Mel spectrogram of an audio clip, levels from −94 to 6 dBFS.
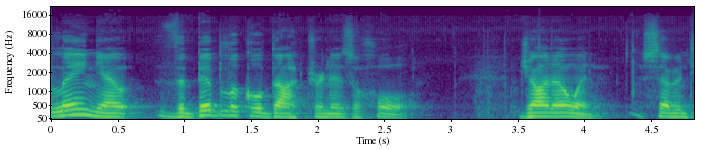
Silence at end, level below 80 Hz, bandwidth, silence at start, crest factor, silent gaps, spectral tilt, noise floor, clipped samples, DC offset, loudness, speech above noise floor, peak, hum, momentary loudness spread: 0 s; -54 dBFS; 12.5 kHz; 0 s; 16 dB; none; -7.5 dB/octave; -53 dBFS; under 0.1%; under 0.1%; -17 LUFS; 37 dB; 0 dBFS; none; 11 LU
